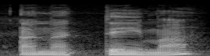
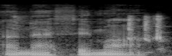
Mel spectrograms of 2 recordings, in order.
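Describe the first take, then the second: First: The stress is on the third syllable. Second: The stress is on the second syllable. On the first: This is the classical Latin pronunciation. "the most common you would hear in classical Latin" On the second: This is the English pronunciation. "in English it's always been"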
